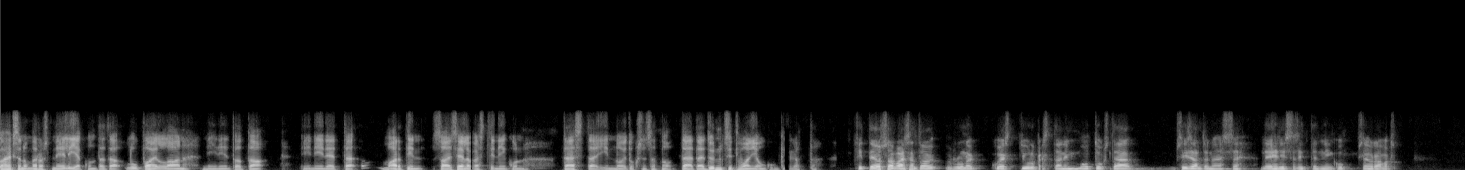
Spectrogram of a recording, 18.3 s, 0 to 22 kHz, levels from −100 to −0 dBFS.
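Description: A speech clip with three brief dropouts: a dip or warble at 5.87 to 5.96 s before "niin kuin tästä innoituksensa", a drop to near silence at 9.80 to 9.88 s after "nyt sitten vain jonkun", and a dip or warble at 12.99 to 13.04 s before "niin muuttuuko tämä". These are lost AMR speech frames in the wideband codec: the decoder briefly reused its last good settings at falling gain. The middle gap fits roughly three lost 20 ms frames.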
